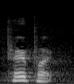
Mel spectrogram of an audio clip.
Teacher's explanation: Purport, the noun, is pronounced purport. No, it is stressed on the first syllable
